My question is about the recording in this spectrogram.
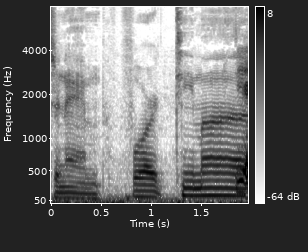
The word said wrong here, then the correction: Fomina: Yeah, Fomina.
